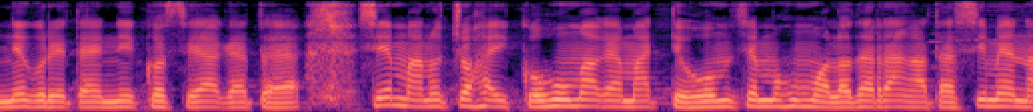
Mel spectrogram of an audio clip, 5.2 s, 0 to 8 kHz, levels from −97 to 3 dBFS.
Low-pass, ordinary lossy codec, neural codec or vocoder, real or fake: 7.2 kHz; none; none; real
